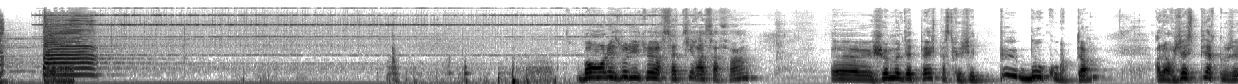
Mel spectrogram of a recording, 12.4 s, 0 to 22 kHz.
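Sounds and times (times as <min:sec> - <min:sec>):
alarm clock ringing: 0:00.0 - 0:07.5
speech: 0:05.8 - 0:07.6, 0:08.3 - 0:12.3.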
